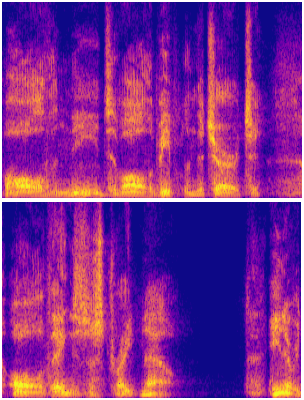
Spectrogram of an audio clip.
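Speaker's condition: Voice box removal needed; 35 treatments over about seven weeks

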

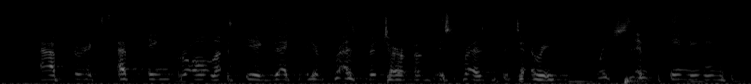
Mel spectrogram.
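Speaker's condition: Vocal dysphonia; vocal dysphonia diagnosed, has taken away ability to sing; noticeably sultry voice, not painful, lost singing ability, still able to speak

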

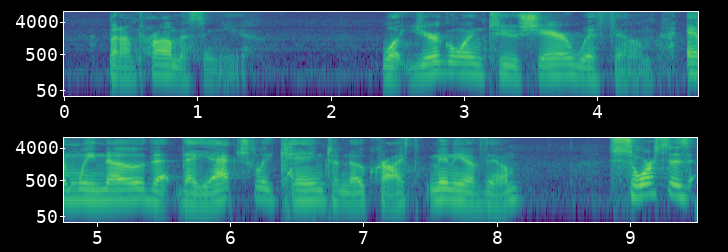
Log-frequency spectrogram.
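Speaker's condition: No condition

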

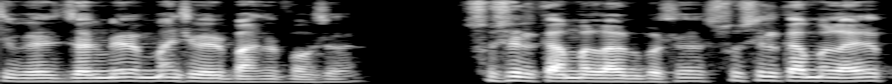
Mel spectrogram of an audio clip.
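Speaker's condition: Parkinson's disease; sometimes hard to understand

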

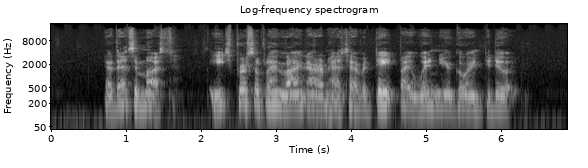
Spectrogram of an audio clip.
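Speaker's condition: Parkinson's disease; voice shakes, body shakes

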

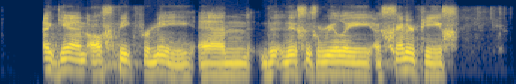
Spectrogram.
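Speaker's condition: Cleft palate; talked funny as a child

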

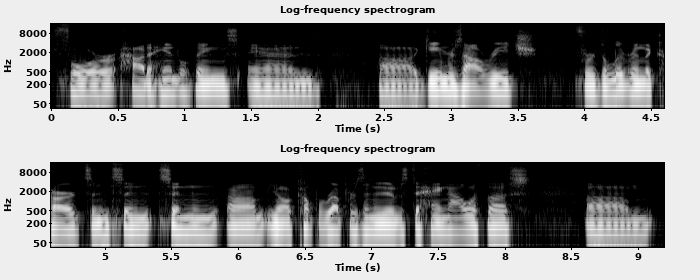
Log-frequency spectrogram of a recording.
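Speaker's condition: Cleft palate; many surgeries

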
